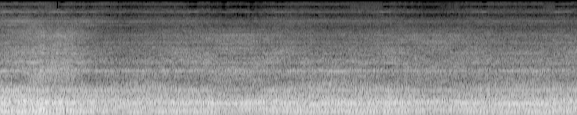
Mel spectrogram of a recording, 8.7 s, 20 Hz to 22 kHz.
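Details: 1970s Hoover Convertible upright vacuum, recently rebuilt, re-lubricated and cleaned, with new bristle strips and a 12-blade metal fan, on high over carpet: a steady, smooth motor drone with an even hum, no grinding or rattle; normal running.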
